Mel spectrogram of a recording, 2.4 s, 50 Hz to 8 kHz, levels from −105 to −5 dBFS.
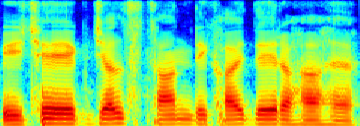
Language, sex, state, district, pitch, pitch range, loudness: Hindi, male, Jharkhand, Ranchi, 110 Hz, 105-115 Hz, -15 LUFS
